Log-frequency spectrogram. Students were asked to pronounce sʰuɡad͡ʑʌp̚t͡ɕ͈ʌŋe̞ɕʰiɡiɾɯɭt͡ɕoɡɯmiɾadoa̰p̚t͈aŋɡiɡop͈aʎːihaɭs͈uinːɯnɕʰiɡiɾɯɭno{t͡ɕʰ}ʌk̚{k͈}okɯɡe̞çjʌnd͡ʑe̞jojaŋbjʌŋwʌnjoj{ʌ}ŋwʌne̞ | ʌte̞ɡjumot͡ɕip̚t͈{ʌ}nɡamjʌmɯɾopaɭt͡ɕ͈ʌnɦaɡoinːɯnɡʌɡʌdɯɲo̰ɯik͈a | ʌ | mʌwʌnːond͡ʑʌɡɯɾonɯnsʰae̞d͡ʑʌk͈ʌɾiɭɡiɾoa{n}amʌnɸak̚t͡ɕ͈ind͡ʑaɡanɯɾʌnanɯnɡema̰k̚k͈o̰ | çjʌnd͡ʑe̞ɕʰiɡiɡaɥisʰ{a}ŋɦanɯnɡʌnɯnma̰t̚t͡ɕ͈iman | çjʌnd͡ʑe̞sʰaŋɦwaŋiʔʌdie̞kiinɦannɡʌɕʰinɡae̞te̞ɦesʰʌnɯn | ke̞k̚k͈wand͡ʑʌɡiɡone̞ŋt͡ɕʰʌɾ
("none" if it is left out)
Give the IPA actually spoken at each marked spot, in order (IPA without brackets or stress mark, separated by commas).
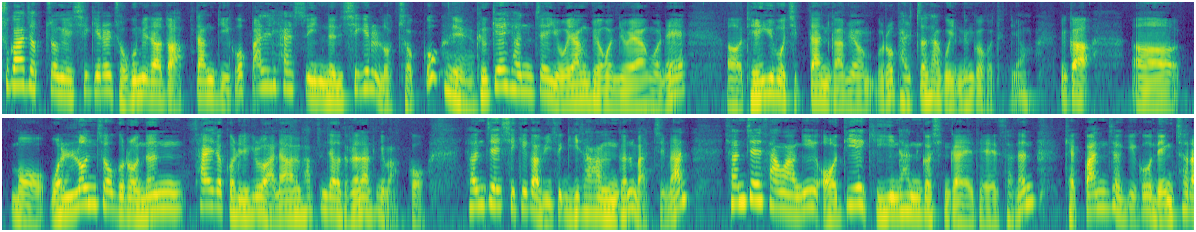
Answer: t͡ɕʰ, k͈, a, a, n, a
